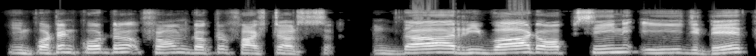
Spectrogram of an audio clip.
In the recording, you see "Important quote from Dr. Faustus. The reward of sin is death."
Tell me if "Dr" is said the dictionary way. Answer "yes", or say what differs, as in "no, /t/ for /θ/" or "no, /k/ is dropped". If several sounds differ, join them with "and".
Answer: yes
